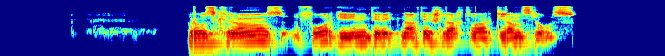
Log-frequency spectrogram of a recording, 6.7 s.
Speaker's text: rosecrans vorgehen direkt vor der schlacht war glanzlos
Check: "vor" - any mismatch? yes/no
yes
